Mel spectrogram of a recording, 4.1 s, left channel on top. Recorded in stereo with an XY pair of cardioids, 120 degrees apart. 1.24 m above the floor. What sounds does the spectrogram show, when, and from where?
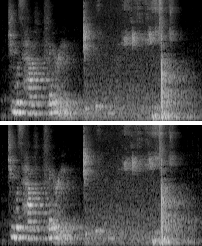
0.1 s a woman speaking: 70° right, 1.6 m
1.7 s crushing: 10° left, 0.7 m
